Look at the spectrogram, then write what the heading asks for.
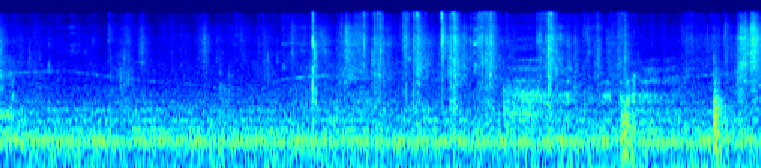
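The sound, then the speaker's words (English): Soft papery rustling and brief crinkles as book pages are turned, a series of quiet, irregular flicks over a low steady hum, with no one speaking. “Why did I start turning the page?”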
